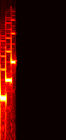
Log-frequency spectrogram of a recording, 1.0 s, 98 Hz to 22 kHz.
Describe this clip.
Simple Computer Beep 1
Simple, Count, Computer, Robot, Beep, Arcade, Numbers, Counting, 1, Countdown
